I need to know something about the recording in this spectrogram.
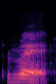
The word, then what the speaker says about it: read: book i read okay we write it the same but we pronounce red i read a book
